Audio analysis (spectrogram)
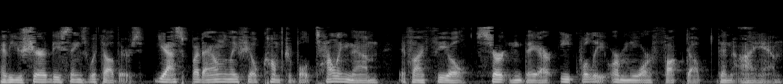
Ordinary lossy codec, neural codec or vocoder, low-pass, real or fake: MP3, 24 kbps; none; 7.2 kHz; real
